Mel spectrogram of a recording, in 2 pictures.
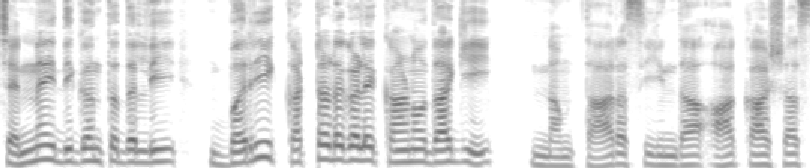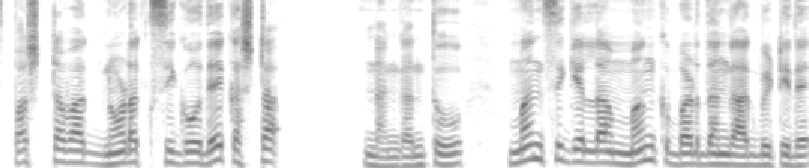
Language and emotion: Kannada, sad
